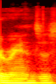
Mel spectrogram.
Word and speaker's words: Aransas: Did I pronounce it correctly? I think so. Aransas. It's Port Aransas.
